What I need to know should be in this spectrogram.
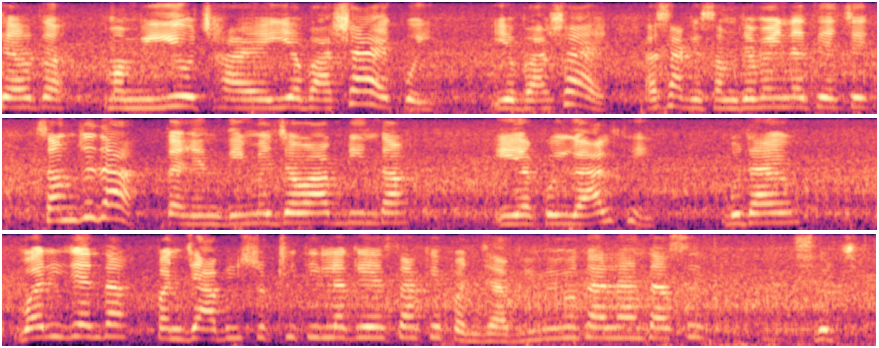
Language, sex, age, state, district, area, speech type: Sindhi, female, 45-60, Delhi, South Delhi, urban, spontaneous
